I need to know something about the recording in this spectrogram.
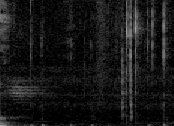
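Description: Computer keyboard keys being tapped: a few light, irregular clicks, with a sharper pair near the end.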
